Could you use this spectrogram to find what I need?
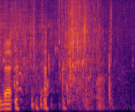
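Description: Water splashes loudly close by as a fish thrashes at the surface.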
